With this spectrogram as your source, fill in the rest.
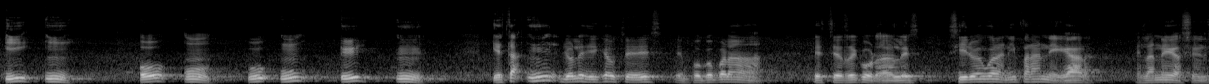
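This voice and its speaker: A man's voice: medium pitch, darkish tone, big-room sound, a little hiss or hum. A man teaching a language class online, explaining step by step with frequent fillers and repeated examples.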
